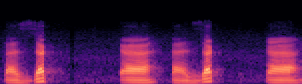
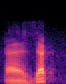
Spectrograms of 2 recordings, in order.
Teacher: Huruf kaf itu punya sifat mendesis dan juga sifat syiddah atau kuat tertahan. Jadi ketika tasdid tazakka, tazakka, jadi tertahan.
